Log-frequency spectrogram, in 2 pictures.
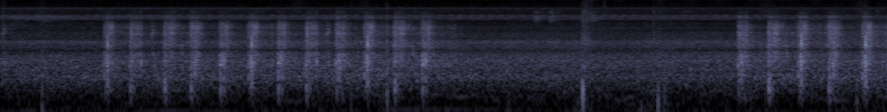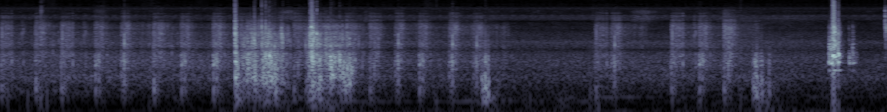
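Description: A game character's footsteps rustle quickly through grass.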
